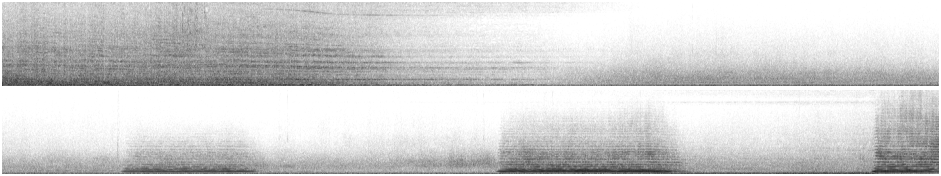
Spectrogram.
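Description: Diesel freight locomotive's air horn blowing a grade-crossing signal: two long blasts, then a short one beginning near the end, over the steady rumble of a train. A loud, steady pitched tone fades out over the first several seconds.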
